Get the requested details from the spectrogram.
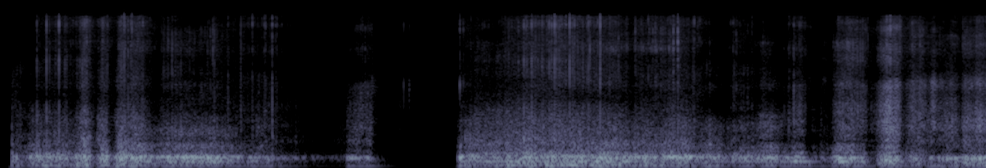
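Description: Plastic claw gloves scratch a black foam microphone cover on a Blue Yeti, making a dense, rustling, crackling scrape with a strong low hum underneath. The scratching fades out and falls fully silent for about half a second near the four-second mark, then resumes just as thick and steady to the end.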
